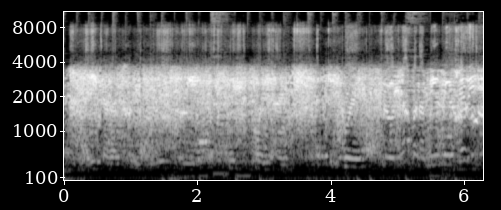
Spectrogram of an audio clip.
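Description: A woman talking over background music, with a thin, phone-like sound cut off in the highs.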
